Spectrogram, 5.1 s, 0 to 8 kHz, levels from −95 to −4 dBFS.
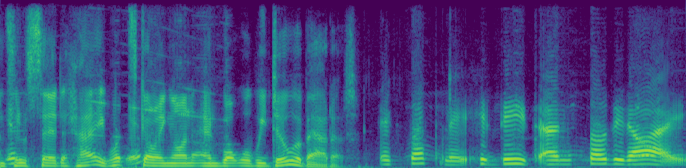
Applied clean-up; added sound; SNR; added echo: neural separator model SepFormer DNS4.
